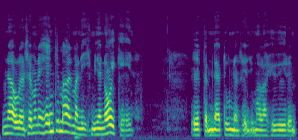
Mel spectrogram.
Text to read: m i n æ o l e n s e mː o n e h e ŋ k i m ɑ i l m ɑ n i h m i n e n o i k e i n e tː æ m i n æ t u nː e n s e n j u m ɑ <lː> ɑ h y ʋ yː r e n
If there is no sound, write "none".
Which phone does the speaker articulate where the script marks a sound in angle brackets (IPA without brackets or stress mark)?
l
